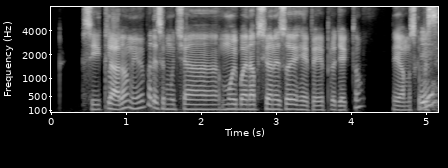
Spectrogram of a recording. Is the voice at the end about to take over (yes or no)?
no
